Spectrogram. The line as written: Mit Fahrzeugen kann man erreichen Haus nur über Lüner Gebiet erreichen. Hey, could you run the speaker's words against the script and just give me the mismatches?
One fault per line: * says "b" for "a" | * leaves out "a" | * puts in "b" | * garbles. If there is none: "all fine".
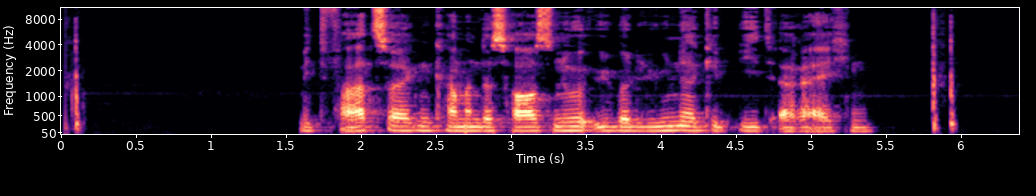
* says "das" for "erreichen"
